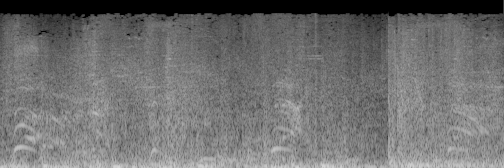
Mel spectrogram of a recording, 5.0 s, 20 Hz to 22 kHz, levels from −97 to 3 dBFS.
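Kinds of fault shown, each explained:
No technical fault can be heard in this clip. There is nothing here to place under any kind of fault.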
